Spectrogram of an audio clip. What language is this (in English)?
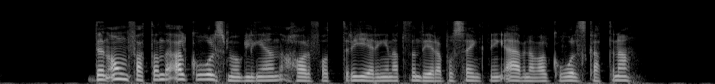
Swedish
